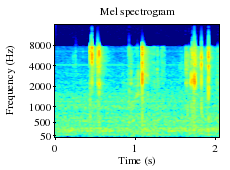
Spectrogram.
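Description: Glossy trading cards being handled and slid against one another in the fingers: a few short clicks and scrapes, the busiest cluster near the end, over a steady low hum.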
